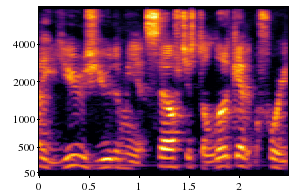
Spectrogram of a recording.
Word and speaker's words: Udimi: Also, if I didn't state this, Udemy is how I pronounce it. It might be said you might Udemy. I've heard people say it all sorts of different ways and stuff like that. But Udemy is what I actually call it.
